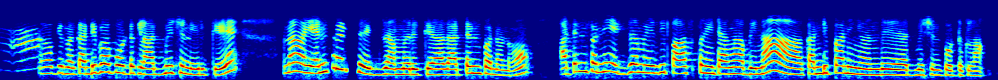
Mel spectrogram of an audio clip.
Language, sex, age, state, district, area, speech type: Tamil, female, 30-45, Tamil Nadu, Tiruvarur, urban, conversation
